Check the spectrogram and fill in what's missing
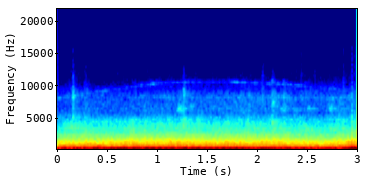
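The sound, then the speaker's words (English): Steady, droning engine hum from inside the 51B city bus in Berkeley as it drives towards campus, a low continuous rumble with a faint whine and no voices. “I'm riding the 51B bus towards campus, and long rides on this line are the reality for many Berkeley students.”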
